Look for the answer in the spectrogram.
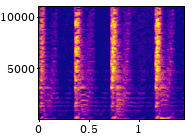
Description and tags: Video Game Jump Sound Effects
videotape-sounds, jump, effects, videogame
